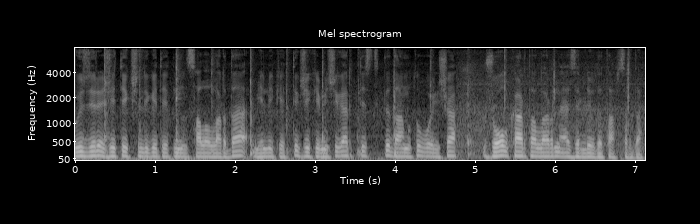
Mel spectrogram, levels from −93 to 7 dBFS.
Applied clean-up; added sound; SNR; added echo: none; Run; 18 dB; none.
